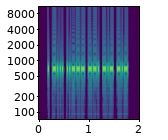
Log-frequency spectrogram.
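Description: Morse code sent as a steady single-pitch tone, keyed very fast at 50 words per minute: a ham radio callsign spelled out in quick groups of dits and dahs for about a second and a half.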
